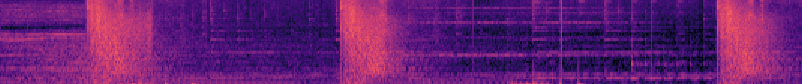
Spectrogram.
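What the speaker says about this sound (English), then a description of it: "The explosion is incredibly fast." Liquid explosive detonated as a lecture demonstration: three loud, sharp booms spaced a few seconds apart, each with a rumbling tail, plus a few sharp thuds and clatters after the first two.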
